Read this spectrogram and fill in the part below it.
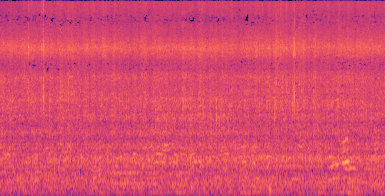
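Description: Water sloshes as a woman moves in a pool.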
